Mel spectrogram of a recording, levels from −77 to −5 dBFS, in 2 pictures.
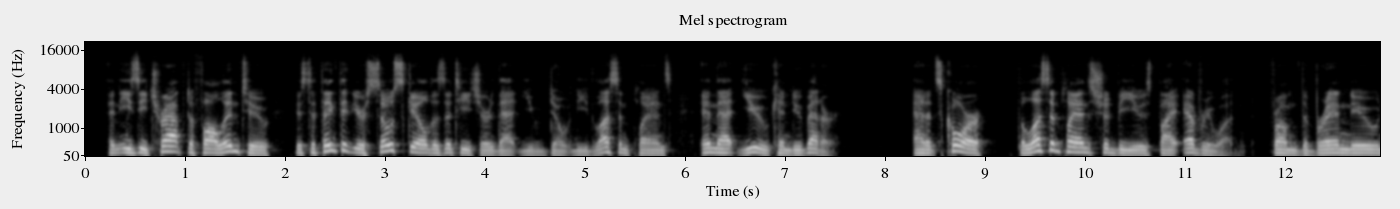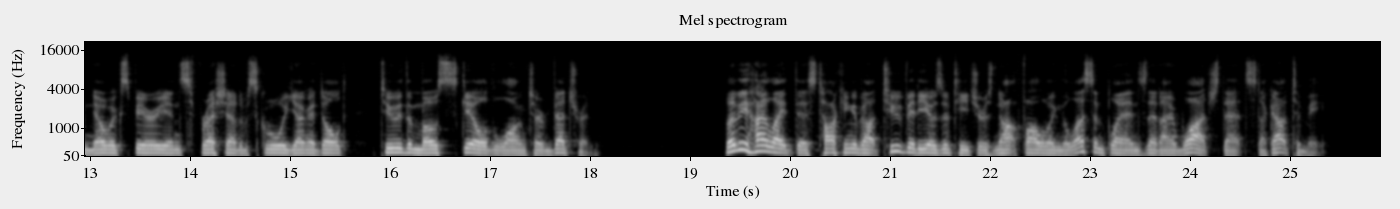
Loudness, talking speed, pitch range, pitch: -27 LUFS, 190 wpm, 120-145 Hz, 130 Hz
